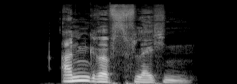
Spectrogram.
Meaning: plural of Angriffsfläche
- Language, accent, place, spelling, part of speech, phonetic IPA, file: German, Germany, Berlin, Angriffsflächen, noun, [ˈanɡʁɪfsˌflɛçn̩], De-Angriffsflächen.ogg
